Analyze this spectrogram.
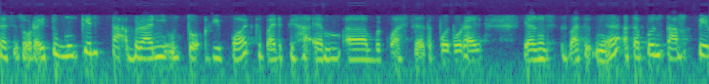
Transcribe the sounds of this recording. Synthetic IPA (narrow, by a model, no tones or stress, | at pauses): asəsəo̰ɾaŋit̪umuŋkɪnt̪a̰ʔbəɾaniṵnt̪ʊʔripɔrt̪̚kəpadapiɦa̰ʔjaŋəbərkua̰saa̰t̪awpʊnoɾaŋjaŋsəpat̪ʊt̪̚ɲãat̪awpʊnt̪ampɪ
